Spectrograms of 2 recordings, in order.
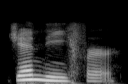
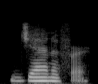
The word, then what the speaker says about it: Jennifer: Notice you don't hear the I. You're going to be tempted to see that I in there and say Jennifer. It doesn't sound like that. It sounds like a schwa. It might sound like a little short I, but it's probably a schwa.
